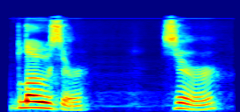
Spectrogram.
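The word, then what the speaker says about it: blowser: and three blown saves blowzer zur rhymes with closer a closer who seems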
